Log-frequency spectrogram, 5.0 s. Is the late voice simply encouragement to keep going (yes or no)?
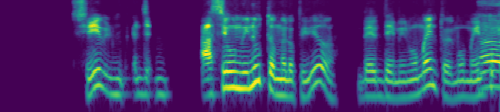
no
